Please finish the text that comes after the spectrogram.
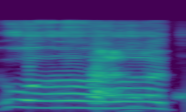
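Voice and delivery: high-pitched hammed-up disbelief; mock shock. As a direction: play it aghast, voice shooting way up. Acting out a startled reply.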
